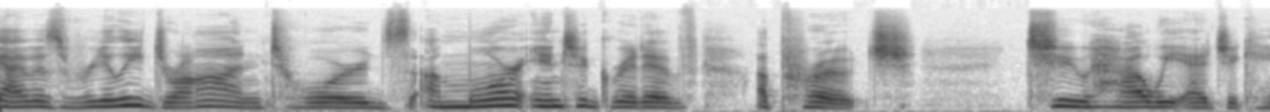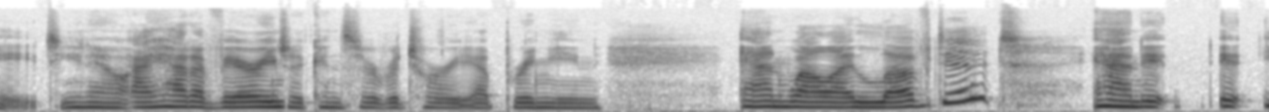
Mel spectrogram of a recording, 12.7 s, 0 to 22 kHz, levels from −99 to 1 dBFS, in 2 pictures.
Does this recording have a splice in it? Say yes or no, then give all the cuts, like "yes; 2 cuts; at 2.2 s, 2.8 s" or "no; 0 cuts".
yes; 3 cuts; at 2.1 s, 7.0 s, 7.7 s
